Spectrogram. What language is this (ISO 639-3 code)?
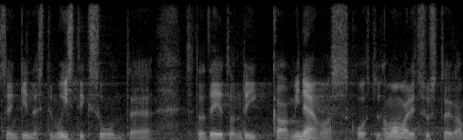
est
